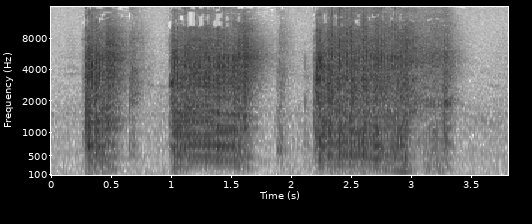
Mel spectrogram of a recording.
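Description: A power drill backs a screw out of an OSB workbench top, with three bursts of whirring, each about a second long, close by and loud, separated by short pauses.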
